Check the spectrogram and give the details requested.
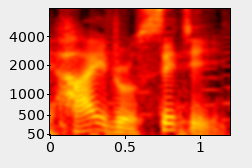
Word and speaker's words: Hydrocity: You plummet into Hydrocity Zone. I used to say Hydrocity. Apparently, Yuji Naka thinks that's the correct way to say it.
